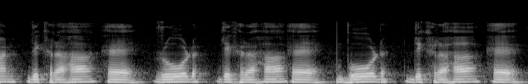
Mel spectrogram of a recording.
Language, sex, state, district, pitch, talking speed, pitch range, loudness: Hindi, male, Uttar Pradesh, Hamirpur, 120 Hz, 125 wpm, 110-125 Hz, -16 LUFS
